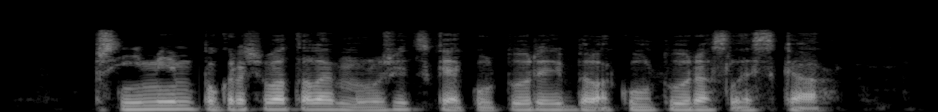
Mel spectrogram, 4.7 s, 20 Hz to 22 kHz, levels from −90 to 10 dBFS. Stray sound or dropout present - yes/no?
no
